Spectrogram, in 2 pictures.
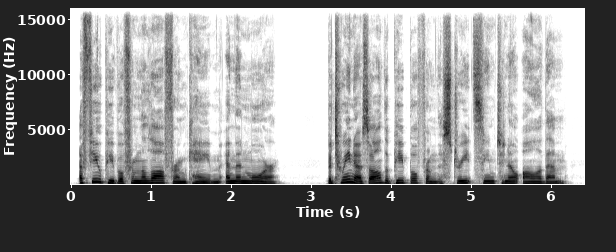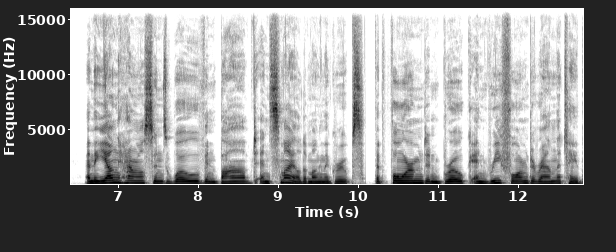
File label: Suspense Mystery (1st POV, Male Female Dialogue)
